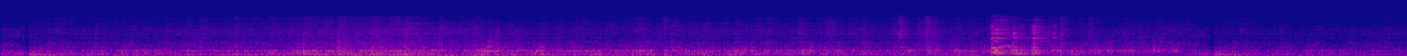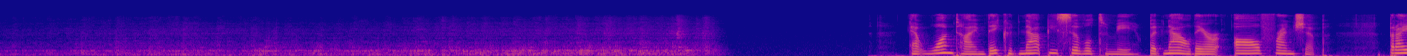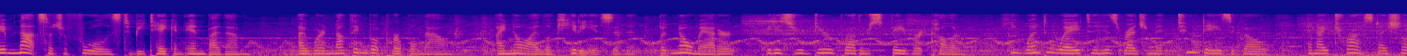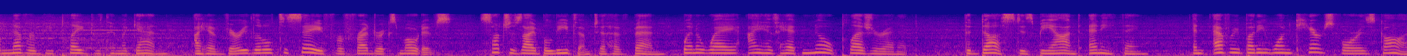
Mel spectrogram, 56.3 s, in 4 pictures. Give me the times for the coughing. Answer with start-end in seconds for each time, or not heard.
9.9-10.6.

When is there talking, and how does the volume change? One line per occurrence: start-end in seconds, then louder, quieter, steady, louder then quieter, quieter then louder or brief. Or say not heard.
23.1-56.2 steady.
